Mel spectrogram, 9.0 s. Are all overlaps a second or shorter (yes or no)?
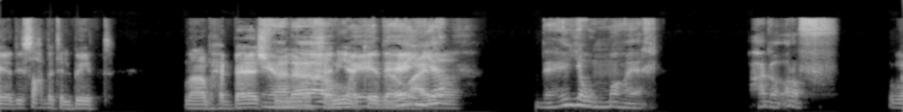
no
